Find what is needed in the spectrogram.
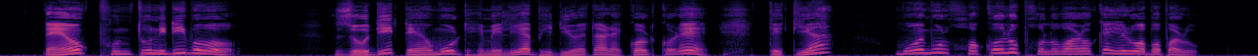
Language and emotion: Assamese, fearful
